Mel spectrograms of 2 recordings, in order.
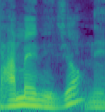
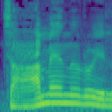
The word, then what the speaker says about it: Samen: 독일어 S A M E N 그러니까 사멘이죠. 네. 를 S를 Z처럼 읽어서 자멘으로 읽으시면 대충 알아들어요.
